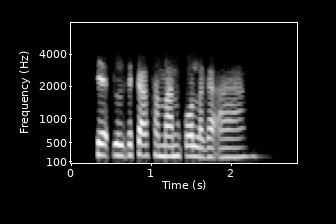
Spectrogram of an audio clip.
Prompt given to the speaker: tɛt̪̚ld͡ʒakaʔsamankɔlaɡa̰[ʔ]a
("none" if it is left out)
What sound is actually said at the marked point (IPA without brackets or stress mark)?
ʔ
